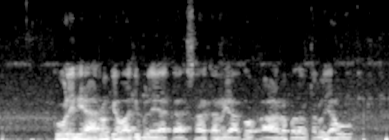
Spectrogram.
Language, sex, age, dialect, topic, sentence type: Kannada, male, 41-45, Central, agriculture, question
